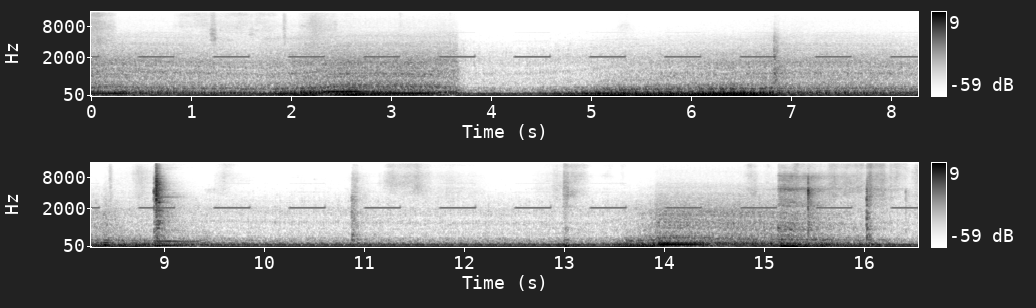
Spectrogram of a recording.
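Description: Repeated electronic reversing beeps from a truck in American Truck Simulator ring out steadily over a low rumbling diesel engine, with an air brake hiss partway through.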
